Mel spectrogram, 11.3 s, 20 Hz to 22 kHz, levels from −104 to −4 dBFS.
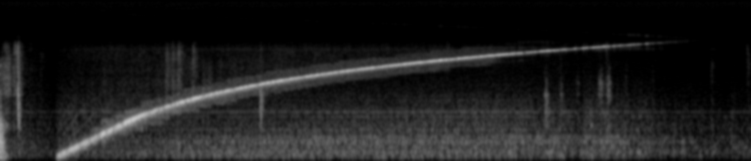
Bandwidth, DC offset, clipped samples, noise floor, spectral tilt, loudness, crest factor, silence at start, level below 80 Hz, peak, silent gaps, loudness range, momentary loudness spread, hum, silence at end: over 20 kHz; under 0.1%; under 0.1%; -77 dBFS; -1 dB/octave; -32 LUFS; 16 dB; 0 s; under -90 dBFS; -20 dBFS; none; 10 LU; 16 LU; none; 1.65 s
